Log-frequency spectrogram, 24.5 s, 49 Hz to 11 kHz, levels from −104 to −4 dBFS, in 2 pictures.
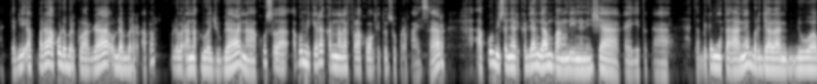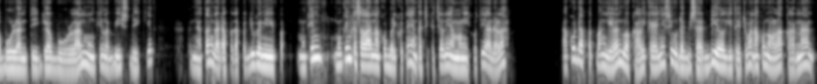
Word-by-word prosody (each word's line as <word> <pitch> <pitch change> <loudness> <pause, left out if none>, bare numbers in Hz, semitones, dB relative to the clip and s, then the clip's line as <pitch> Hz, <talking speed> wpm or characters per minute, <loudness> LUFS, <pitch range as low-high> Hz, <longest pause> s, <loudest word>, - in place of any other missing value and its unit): Jadi, 125 +6 -5
aku 150 - -2
padahal 175 +2 +3
aku 185 - +3
udah 155 - 0
berkeluarga 135 0 -2 0.2
udah 135 -3 0
ber - - -4
apa, 210 - -10 0.3
udah 140 - -7
beranak 135 -1 0
2 130 -2 -2
juga, 130 +9 +2
nah 120 -5 0
aku 200 - -12
sela - - -1
aku - - -6
mikirnya 175 +1 0
karena 150 -2 +1
level 140 0 -4
aku 125 +1 -8
waktu 125 +1 -13
itu 125 - -11
supervisor 120 - -5 0.5
aku 195 - -1
bisa 155 -2 +1
nyari 140 -2 +3
kerjaan 155 +4 +2
gampang 150 -5 +4
di 125 0 -1
Indonesia 125 -2 0
kayak 105 -2 -12
gitu, - - -24
Kak, 100 -2 -13 0.4
tapi - - -8
kenyataannya 140 -1 +2
berjalan 130 -3 +2
2 135 +1 0
bulan 130 -1 +1
3 135 +1 -2
bulan 120 0 -1
mungkin 150 0 -1
lebih 135 +2 -3
sedikit, 135 - -8 0.5
ternyata 135 +6 -3
nggak 135 -10 +1
dapat-dapat 120 +3 -8
juga, 170 +4 +3
nih, 145 -2 +6
pet - - -13 0.2
mungkin 275 -1 +4 0.2
mungkin 170 +10 +2
kesalahan 160 -3 +5
aku 145 - -6
berikutnya 150 +6 -3
yang - - +1
kecil-kecil, 155 +3 -6
nih, 165 - +2
yang 135 - +5
mengikuti 130 +5 -2
adalah 140 +7 -1 0.8
aku 250 -1 -2
dapat 200 - 0
panggilan 165 +1 +1
dua 165 -6 +3
kali 115 +6 -4
kayaknya 145 +5 -2
sih 225 - -2
udah 155 -5 +2
bisa 135 -2 -2
deal 155 +1 +4
gitu 135 -1 -5
ya, - - -24
cuman 155 -1 -1
aku 170 - -8
nolak 145 +2 -1
karena 125 +8 -2
140 Hz, 190 wpm, -20 LUFS, 130-160 Hz, 0.8 s, nih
